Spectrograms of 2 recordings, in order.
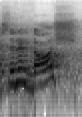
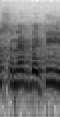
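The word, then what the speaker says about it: synecdoche: सिनेकडैकी या सिनेकडॉश या सिनेकडॉच? CH से चा भी बनता है, का भी बनता है। इसका सही प्रोनाउंसिएशन है सिनेकडैकी।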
